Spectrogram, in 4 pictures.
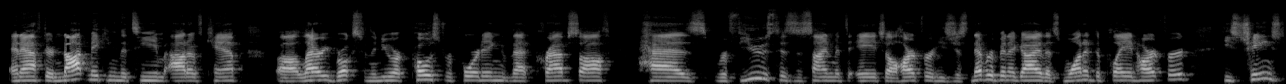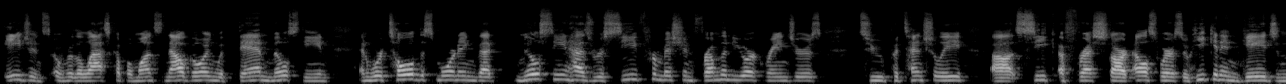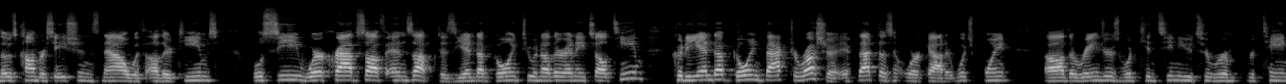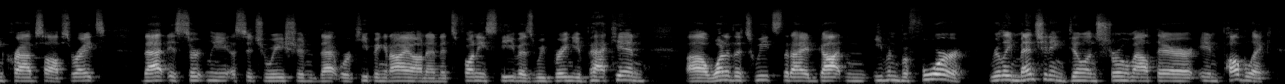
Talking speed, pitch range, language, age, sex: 195 wpm, 165-195 Hz, English, 20-39, male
